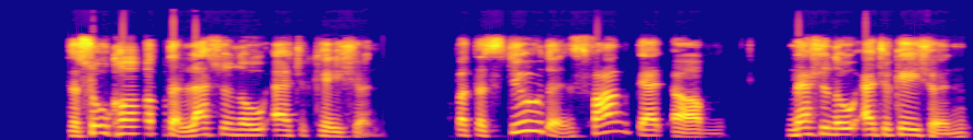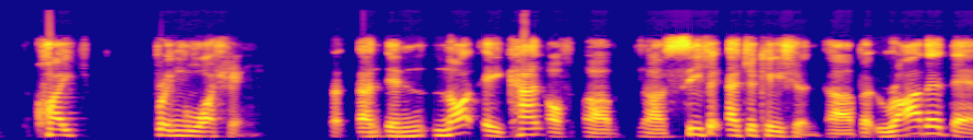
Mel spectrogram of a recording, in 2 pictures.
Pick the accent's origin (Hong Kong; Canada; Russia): Hong Kong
